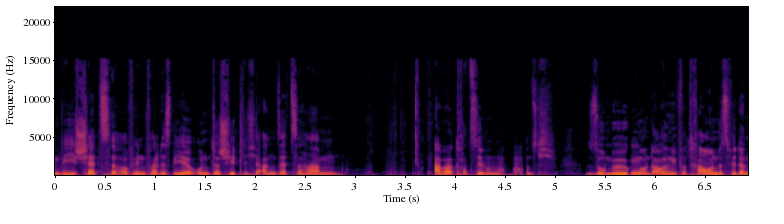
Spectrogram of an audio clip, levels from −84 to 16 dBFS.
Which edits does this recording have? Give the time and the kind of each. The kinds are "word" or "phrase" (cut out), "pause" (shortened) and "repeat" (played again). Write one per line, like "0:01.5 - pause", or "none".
0:01.2 - word
0:03.7 - pause
0:04.8 - word
0:05.2 - pause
